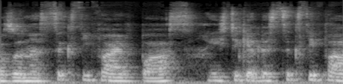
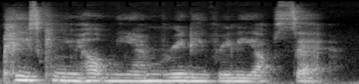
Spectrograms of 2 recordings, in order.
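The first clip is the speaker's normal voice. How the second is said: put-on hysterical, desperate pleading tone. Retelling walking into a shop in hysterics, imitating own desperate pleading. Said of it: "whilst I was, like, in that state".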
